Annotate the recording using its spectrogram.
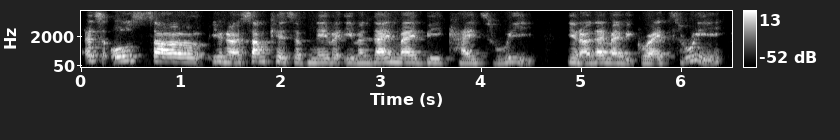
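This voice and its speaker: A woman's voice: lowish voice, unhurried, darkish tone. Chatty New Zealand woman presenting a webinar. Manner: chatty, conversational, many fillers. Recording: dull lo-fi webinar audio.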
